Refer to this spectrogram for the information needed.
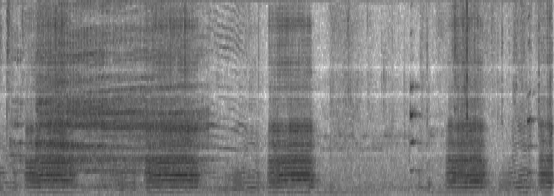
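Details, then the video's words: Domestic hen making a weird noise whose cause is unknown, four long nasal, harmonic calls about a second each at irregular intervals, with a faint steady low hum and a click near the end. "HELP Chicken making WEIRD Sound WHY"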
